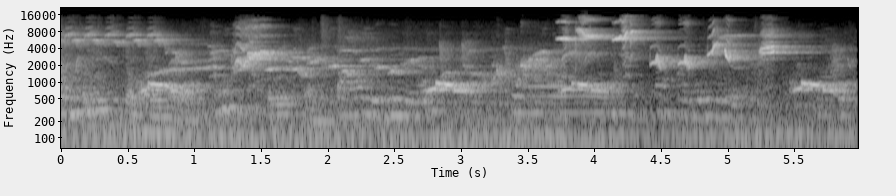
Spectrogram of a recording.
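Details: Orange-headed thrush pancingan song to stimulate other birds, fast changing whistled phrases with high, sharp notes and sliding lower tones, loudest in a burst near the fourth second.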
